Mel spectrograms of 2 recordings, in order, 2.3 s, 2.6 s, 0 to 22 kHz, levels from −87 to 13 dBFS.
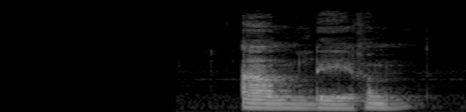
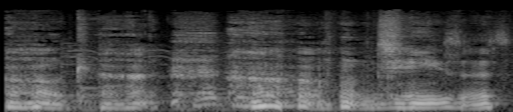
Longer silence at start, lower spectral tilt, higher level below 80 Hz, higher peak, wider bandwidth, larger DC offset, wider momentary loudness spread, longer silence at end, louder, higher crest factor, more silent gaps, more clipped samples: first, 1.2 s vs 0 s; about the same, -6 dB/octave vs -5 dB/octave; second, -76 dBFS vs -54 dBFS; about the same, -10 dBFS vs -10 dBFS; about the same, 16 kHz vs 16 kHz; neither; first, 10 LU vs 6 LU; first, 0.3 s vs 0 s; second, -32 LUFS vs -25 LUFS; first, 26 dB vs 16 dB; neither; neither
